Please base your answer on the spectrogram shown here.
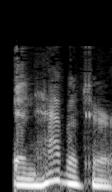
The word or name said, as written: inhabiter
